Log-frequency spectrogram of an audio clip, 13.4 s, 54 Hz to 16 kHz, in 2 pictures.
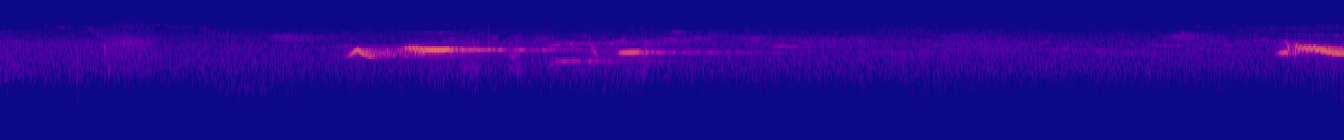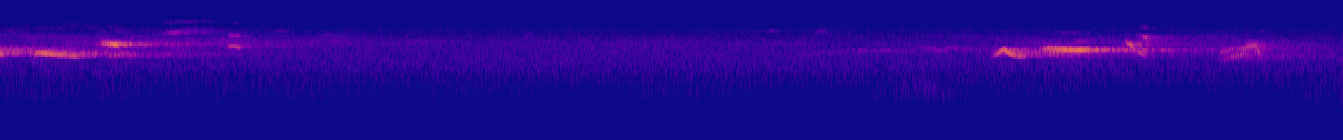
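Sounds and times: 
common blackbird song: 0.0 - 9.5, 10.4 - 13.4.

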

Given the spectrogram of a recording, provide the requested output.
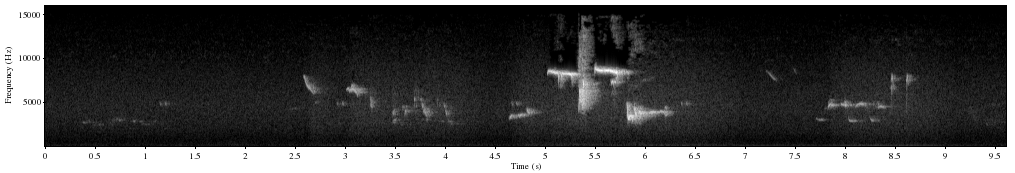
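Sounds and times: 
European robin Erithacus rubecula singing: 2.6 - 6.5, 7.7 - 8.7.

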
